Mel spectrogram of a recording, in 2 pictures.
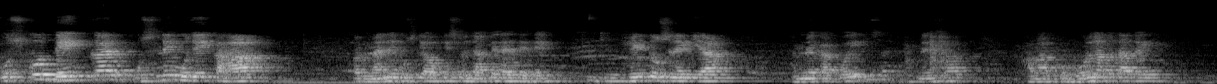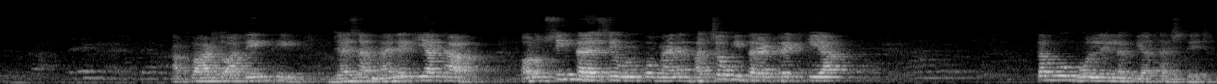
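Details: Adult man speaking Hindi; no speech disorder.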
